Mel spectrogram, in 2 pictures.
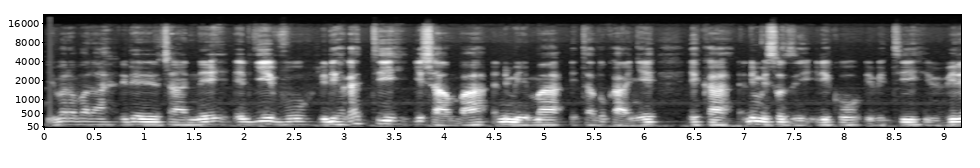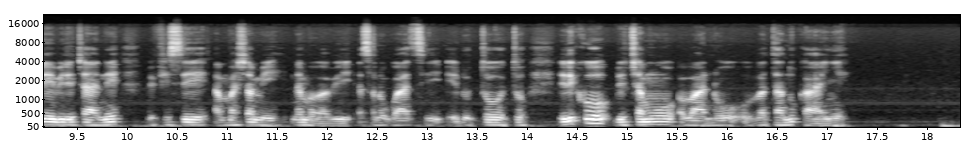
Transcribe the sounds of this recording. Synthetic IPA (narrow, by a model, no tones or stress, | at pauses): iβaɾaβaɾaɾiɾe̞ːβiɾet͡ʃaːne̞ɾɟiːvuɾiɾiɦaɡatijiʃaːmbanimiɾimaitaːndukaɲe̞ː | kʰanimiso̞ziiɾikʰo̞ʔiβitʰiβiɾe̞βiɾe̞t͡ʃaːne̞ | βifise̞amaʃaminamaβaβiasanoɡwaːt͡sḭɾuto̞ːto̞ɾiɾikʰo̞ɾit͡ʃamŋo̞ʔaβaːn̥huβataːndukaɲe̞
